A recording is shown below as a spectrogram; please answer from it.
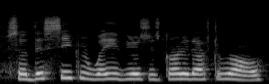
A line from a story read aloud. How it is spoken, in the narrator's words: he growled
